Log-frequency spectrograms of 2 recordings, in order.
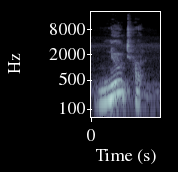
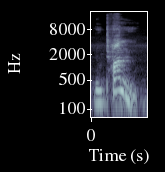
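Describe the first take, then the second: First: The stress falls on the usual syllable. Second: The stress falls on a different syllable. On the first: The speaker calls it right. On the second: The speaker calls it wrong.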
